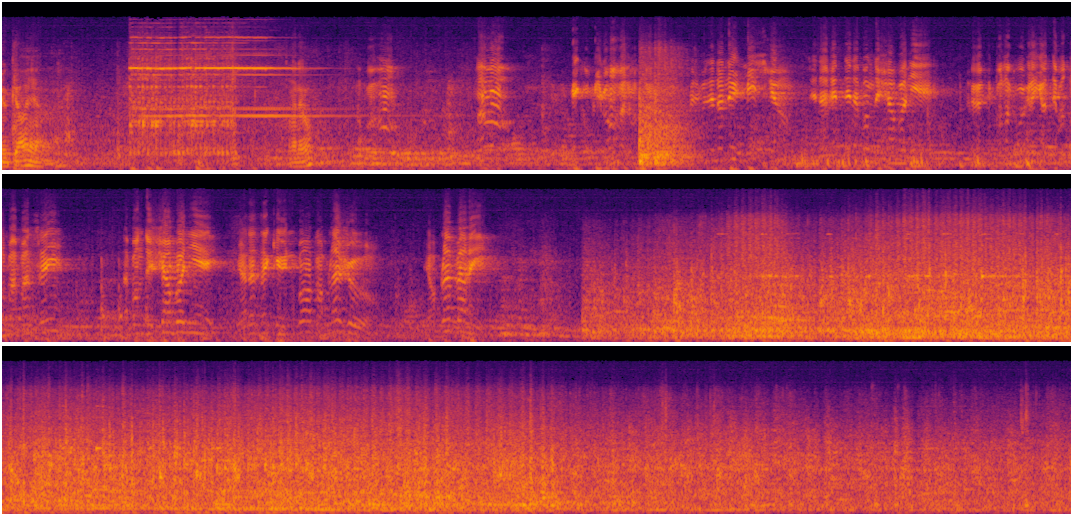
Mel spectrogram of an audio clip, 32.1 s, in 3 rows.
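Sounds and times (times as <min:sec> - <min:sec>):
old car engine clattering: 0:16.5 - 0:32.0
car driving over cobblestones: 0:16.6 - 0:32.0.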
